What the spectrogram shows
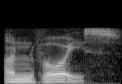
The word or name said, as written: unvoice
